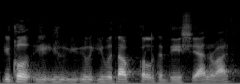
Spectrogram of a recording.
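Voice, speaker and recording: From a lectern on a conference hall stage, a middle-aged man from the Netherlands, speaking Dutch as his native tongue, talks conversationally into the lectern mic with frequent restarts. He speaks fast in a dark, lowish voice with little pitch movement.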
